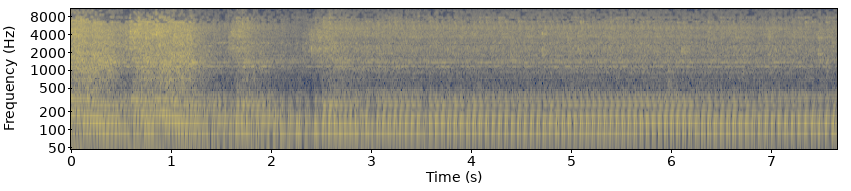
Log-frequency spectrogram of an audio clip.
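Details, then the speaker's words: Coolster 110cc quad that sat two years, after carb work with caps fitted: brief stumble then steady even putter without choke, takes a little while to warm up; normal running. "[Laughter] it runs fine without the choke so there we go it takes a little bit to warm up"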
